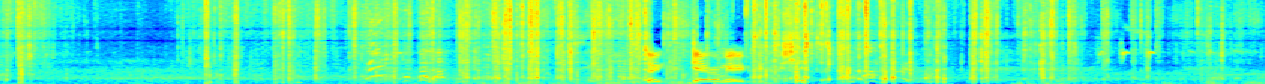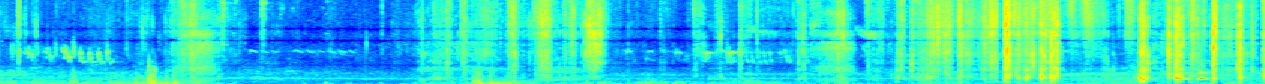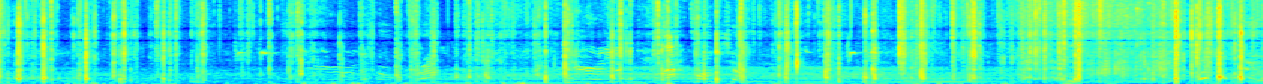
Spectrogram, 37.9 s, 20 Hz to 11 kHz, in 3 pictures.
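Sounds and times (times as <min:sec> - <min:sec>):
horse hooves clip-clopping on dirt: 0:00.0 - 0:01.1, 0:01.7 - 0:13.2, 0:16.9 - 0:37.9
voices: 0:03.6 - 0:04.6, 0:05.8 - 0:09.3, 0:28.3 - 0:33.5, 0:37.2 - 0:37.9.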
